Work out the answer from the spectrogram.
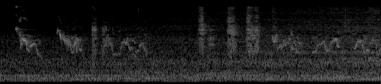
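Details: Budgerigar song, used as a training lure to make other birds sing, heard as quick descending chirps and soft twitters, a few sharp clicks midway, against light background noise.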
